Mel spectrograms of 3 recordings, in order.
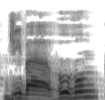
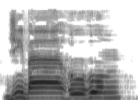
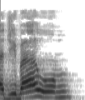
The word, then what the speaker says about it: جباههم: هوهم، جباههم، ولا نقول مثلا فتكوى بها جباهم، اسمعوني هكذا جباهم، وكأن الأصوات ضاعت وكأن الهاءات صارتا همزات مسهلات، جباهم، لا يصح هذا أبدا، بل لابد لنا من بيان صوت الهاء الأولى من صوت الهاء الثانية، وأن ننطق الهاء صافية ليست مشوبة بصوت آخر حلقي، هكذا.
